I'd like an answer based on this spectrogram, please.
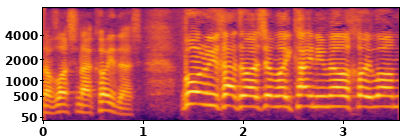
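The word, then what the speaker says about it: ברוך: Not Baruch. There is no word in Lashon HaKodesh Baruch. It's Baruch, Atah, Adoshem, Elokeinu is a Milel.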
